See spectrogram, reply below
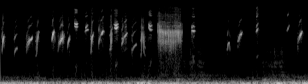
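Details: Caged European goldfinch singing, from a Spanish silvestrismo pairing of a master bird and the young pupil it taught through a recorded CD: dense liquid twitters and quick chirps, a brief raspy burst midway, constant low background rumble.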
